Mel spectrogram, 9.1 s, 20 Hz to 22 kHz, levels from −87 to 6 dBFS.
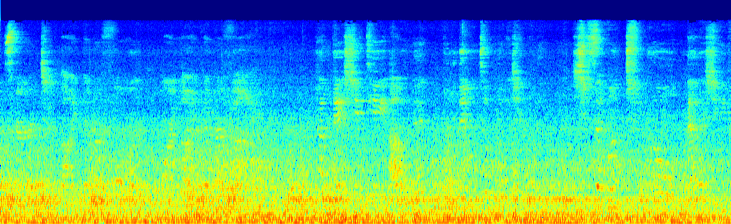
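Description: Nothing in these sounds stood out as a technical problem on listening.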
